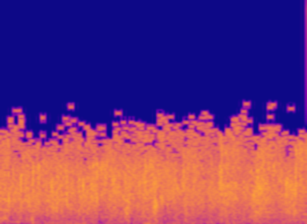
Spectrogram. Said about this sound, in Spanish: ¡Qué aplauden!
